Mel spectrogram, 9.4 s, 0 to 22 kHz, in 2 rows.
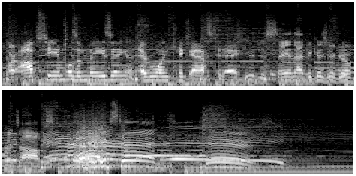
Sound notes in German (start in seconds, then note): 5.5 alle lachen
